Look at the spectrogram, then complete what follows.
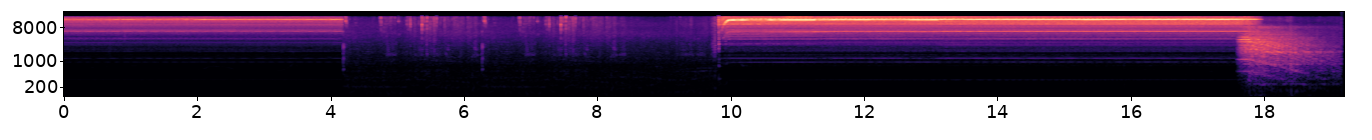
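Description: Metal lathe running with a steady high whine while a brass hammer head spins in its chuck. A quieter stretch in the middle holds faint rubbing and small clicks. Near the end the lathe is switched off and its sound falls in pitch and fades as it spins down.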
